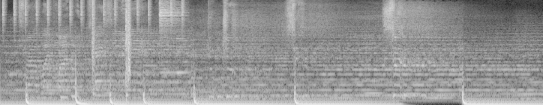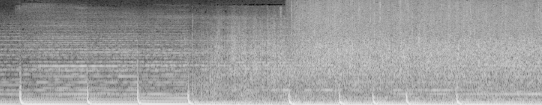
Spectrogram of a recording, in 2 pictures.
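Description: A hip-hop instrumental beat plays loudly with booming, pulsing bass hits in a steady rhythm; a bright, hissy hi-hat layer kicks in toward the end. No voices.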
